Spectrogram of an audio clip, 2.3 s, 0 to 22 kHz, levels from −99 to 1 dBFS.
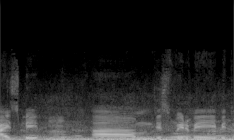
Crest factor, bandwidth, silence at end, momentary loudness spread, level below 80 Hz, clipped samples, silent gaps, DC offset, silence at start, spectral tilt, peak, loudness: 16 dB; 11 kHz; 0 s; 6 LU; -46 dBFS; under 0.1%; none; under 0.1%; 0 s; -7.5 dB/octave; -14 dBFS; -32 LUFS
